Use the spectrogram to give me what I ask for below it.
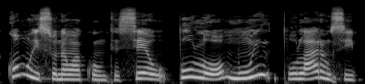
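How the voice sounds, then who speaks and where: Brazilian woman guest, patient explainer, fairly high voice, lots of fillers. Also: lively intonation, measured pace. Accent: Brazilian Portuguese. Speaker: citizenship consultant guest. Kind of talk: explanatory interview talk.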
